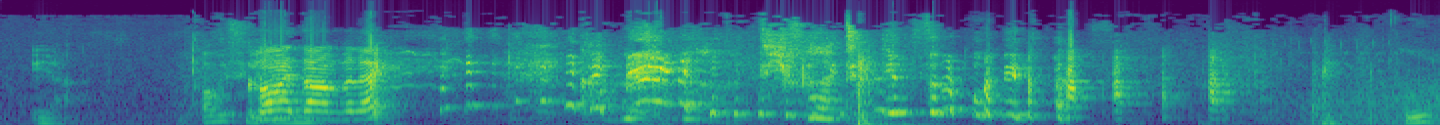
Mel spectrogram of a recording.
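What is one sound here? Young women laugh loudly close by.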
